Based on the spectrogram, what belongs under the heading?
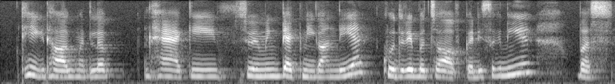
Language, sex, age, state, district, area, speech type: Dogri, female, 30-45, Jammu and Kashmir, Kathua, rural, spontaneous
